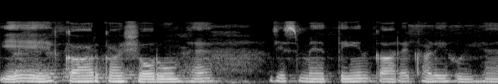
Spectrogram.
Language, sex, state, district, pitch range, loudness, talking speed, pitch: Hindi, male, Delhi, New Delhi, 130-140 Hz, -16 LUFS, 130 wpm, 135 Hz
